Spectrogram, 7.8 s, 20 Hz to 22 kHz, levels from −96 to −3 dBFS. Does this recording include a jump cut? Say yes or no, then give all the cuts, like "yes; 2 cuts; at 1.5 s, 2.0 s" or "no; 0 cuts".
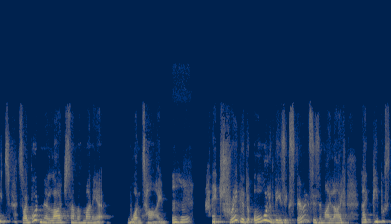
no; 0 cuts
